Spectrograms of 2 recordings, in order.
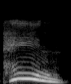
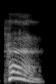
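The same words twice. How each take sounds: First: The final N is clearly pronounced as a consonant. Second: The final N is not pronounced; the vowel is nasal. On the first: This is the southern French way of saying it. "he actually says the N" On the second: This is the Parisian way of saying it. "I pronounced it pain"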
